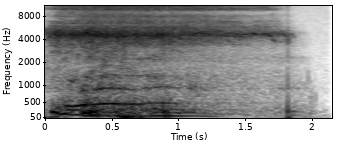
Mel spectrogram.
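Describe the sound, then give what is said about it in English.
A single long inhalation through both nostrils during a nasal-clearing breathing exercise. A soft, airy rush with a slight snore-like rasp lasts about two seconds, then stops abruptly. “Let go of the nostrils, breathe in through both nostrils,”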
